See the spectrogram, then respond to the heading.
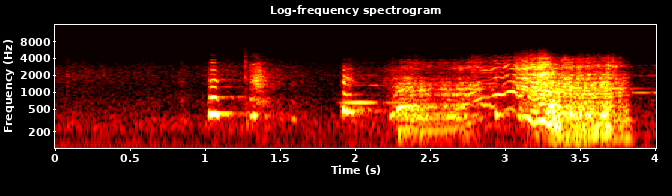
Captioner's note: crying; neighing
